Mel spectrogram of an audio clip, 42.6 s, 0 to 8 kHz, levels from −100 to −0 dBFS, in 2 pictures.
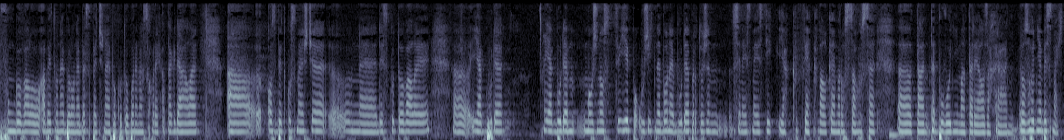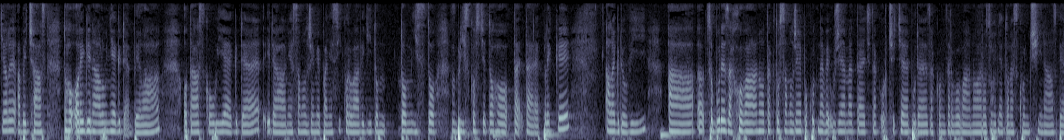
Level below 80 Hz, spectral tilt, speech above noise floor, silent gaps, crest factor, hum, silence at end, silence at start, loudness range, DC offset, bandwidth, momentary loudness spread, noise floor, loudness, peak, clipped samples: -40 dBFS; -7.5 dB/octave; 33 dB; none; 32 dB; none; 0 s; 0 s; 7 LU; under 0.1%; 7.6 kHz; 10 LU; -67 dBFS; -35 LUFS; -2 dBFS; under 0.1%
